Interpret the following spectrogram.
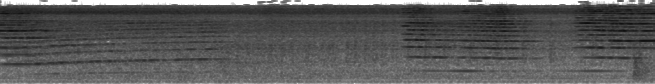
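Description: Vacuum-forming table's vacuum system whining steadily through its hoses as a heated plastic sheet is drawn down onto a car-spoiler mould. The whine rises slightly in pitch over the first couple of seconds, and a second, higher whine joins about four seconds in.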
